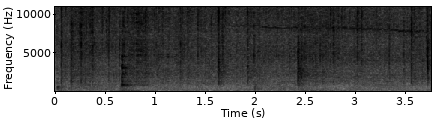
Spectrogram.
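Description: Mushrooms and peppers frying in red-tinged olive oil for a steak night meal, with a steady close sizzle and a few sharp stirring knocks and scrapes, no talking.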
